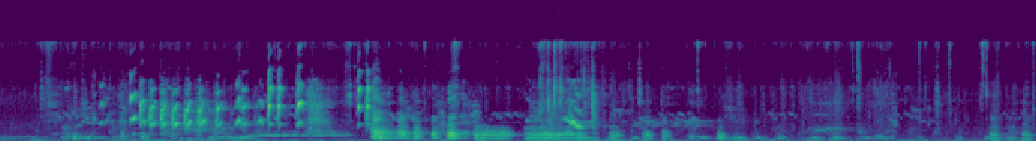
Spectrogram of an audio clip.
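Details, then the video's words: Budgies kept as pets give rapid pulsed chatter, then a grating, buzzy warble with a few sharp, sliding chirps, fading to scattered soft clicks. "Cute Budgies Chirping Sounds"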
